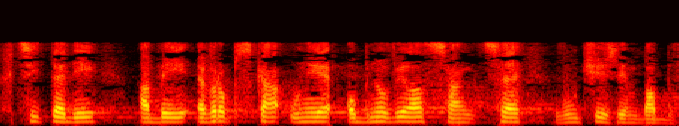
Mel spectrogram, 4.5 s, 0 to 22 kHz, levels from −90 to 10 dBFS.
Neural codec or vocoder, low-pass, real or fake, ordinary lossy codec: none; 5.4 kHz; real; none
